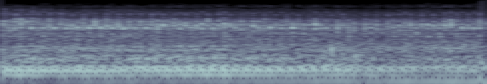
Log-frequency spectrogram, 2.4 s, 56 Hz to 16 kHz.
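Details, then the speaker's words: 1939 Farmall H tractor engine after new plugs and wires and new gas, previously missing and running rough: steady even idle with smooth low beat, no misses; running good. "it must have been the plugs and wires I got all the other parts for our full tuneup and carburetor rebuild but running good"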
